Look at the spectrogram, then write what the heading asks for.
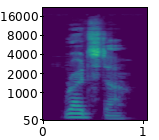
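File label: "roadster", Australian English; pronunciations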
